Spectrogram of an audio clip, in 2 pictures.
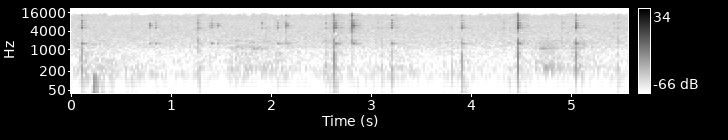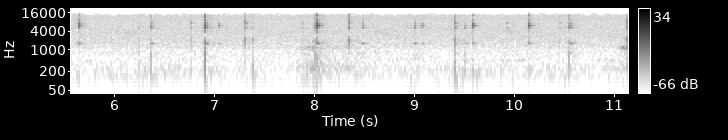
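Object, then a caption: Glass perfume bottle. A hollow, dark rectangular glass perfume bottle with a black cap is held near a microphone and tapped with fingertips and fingernails. The result is a quiet, irregular series of sharp, bright glassy clinks with a high ring that dies away almost instantly, over a soft background hiss.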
